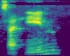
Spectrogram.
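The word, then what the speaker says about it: Tajín: If you were going to do this particular cocktail, I would do something fun like taheen.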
